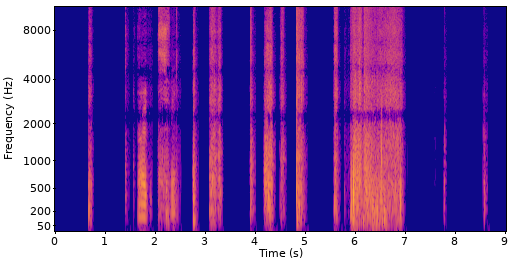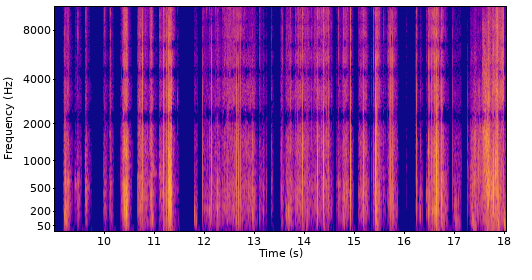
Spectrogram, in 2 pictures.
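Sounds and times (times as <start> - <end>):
packing material crackling: 10.4 - 11.4, 12.0 - 18.0
cardboard box tearing: 13.7 - 15.8, 17.4 - 18.0.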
